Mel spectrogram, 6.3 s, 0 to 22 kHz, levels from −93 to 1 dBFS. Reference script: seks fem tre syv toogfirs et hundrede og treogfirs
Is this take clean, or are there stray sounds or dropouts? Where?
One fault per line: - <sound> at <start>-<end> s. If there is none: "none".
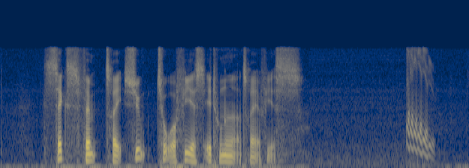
- chirp at 5.4-5.8 s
